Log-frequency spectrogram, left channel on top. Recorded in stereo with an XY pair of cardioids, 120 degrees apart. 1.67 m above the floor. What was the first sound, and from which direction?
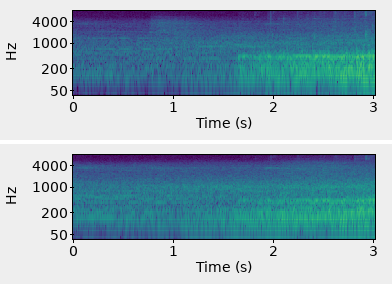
Boiling, 55° left.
